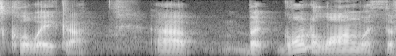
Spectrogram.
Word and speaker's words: cloaca: I occurred to me I didn't really know how to pronounce cloaca and I had to re-record all of the narration because I had been saying cloaca so that that just shows to you I am no expert I actually had been pronouncing the word wrong for the the last two or three years while I've been following beavers so the word is cloaca but going along with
